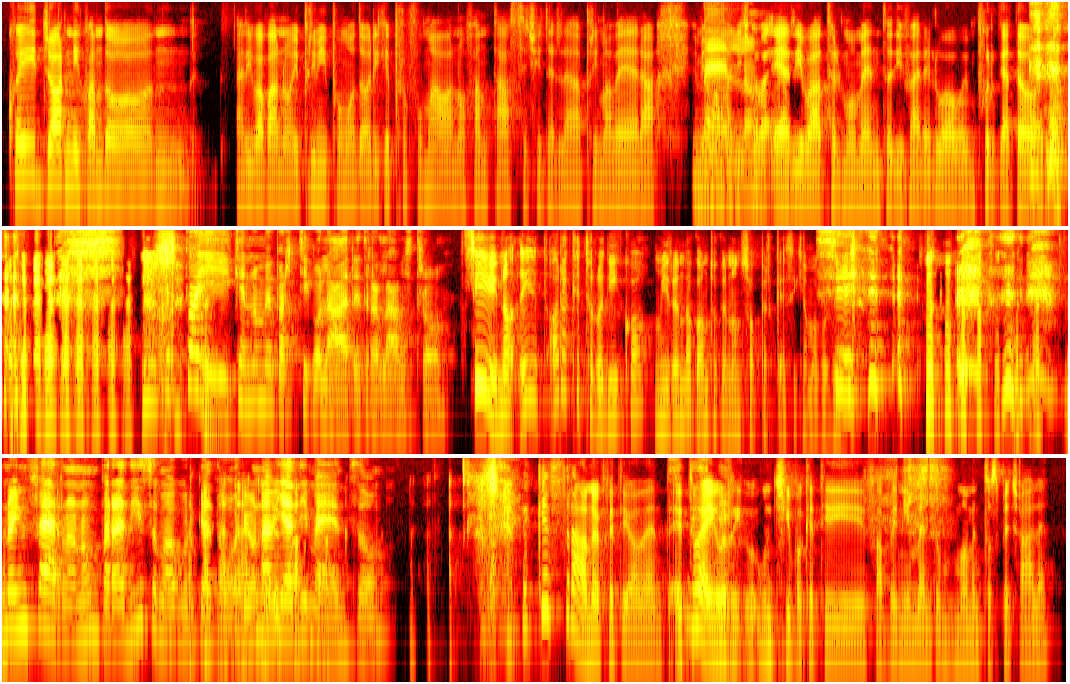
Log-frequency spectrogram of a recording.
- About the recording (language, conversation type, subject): Italian, unstructured, C’è un cibo che ti ricorda un momento speciale?
- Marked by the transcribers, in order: static; put-on voice: "È arrivato il momento di fare l'uovo in purgatorio"; chuckle; laugh; chuckle; chuckle; laugh; laughing while speaking: "Esa"; chuckle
